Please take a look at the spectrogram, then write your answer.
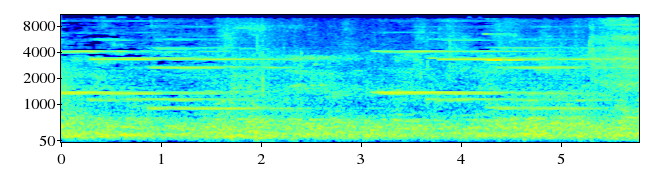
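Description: parliamentary voting bell ringing

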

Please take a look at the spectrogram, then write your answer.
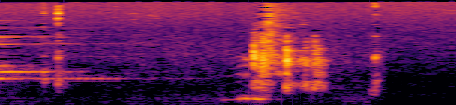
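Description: parliament voting bell ringing

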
